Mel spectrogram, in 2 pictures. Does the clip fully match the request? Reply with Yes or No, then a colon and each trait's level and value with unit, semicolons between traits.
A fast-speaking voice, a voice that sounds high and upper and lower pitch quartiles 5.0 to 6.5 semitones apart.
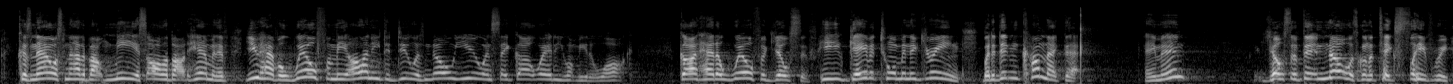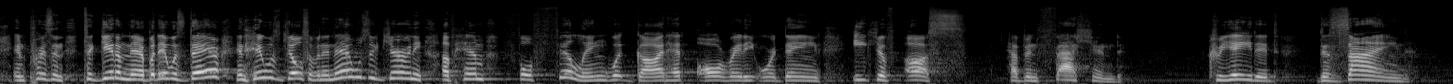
Yes: fast, 210 wpm; high, 225 Hz; wide, 5.5 semitones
